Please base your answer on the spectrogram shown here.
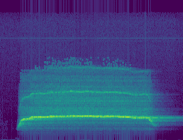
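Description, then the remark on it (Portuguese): A single long, high whistle holds one steady pitch for nearly three seconds, loud, then slides down slightly as it fades out. No voices or other sounds accompany it. “Ouviram mais uma vez o assobio.”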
